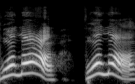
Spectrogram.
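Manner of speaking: belted "voila" in high, loud, shrill Lebanese accent. Saying a word one now says everywhere, in a lebanese accent. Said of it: "I'm now saying it like a Lebanese person".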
